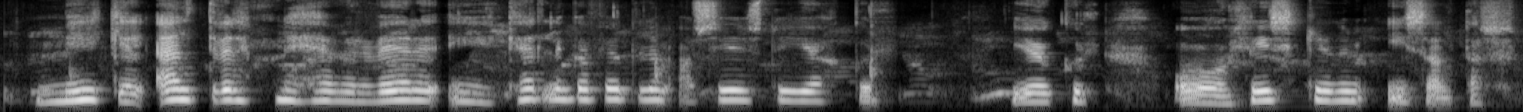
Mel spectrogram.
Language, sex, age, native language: Icelandic, female, 30-39, Icelandic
